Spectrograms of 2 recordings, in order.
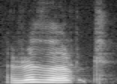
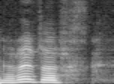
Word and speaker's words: Rhydderch: by her husband, King Rhydderch. That's how you pronounce 2 Ds in Welsh. So King Rhydderch of Strathclyde, who demanded to see her ring, which she claimed she had given to her lover.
